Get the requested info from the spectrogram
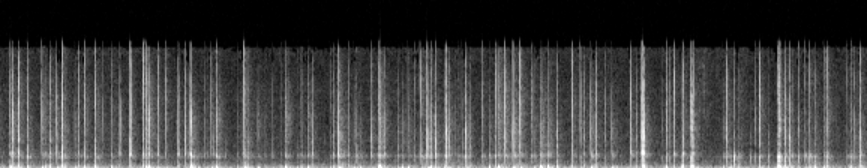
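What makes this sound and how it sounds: Long nails tap and scratch the sides and top rim of a large, empty, white hollow plastic dome lamp shade. A quiet, rapid stream of dry, clicky taps with almost no ring is mixed with bright, scratchy rasps.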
